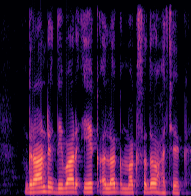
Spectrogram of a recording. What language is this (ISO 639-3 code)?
mag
